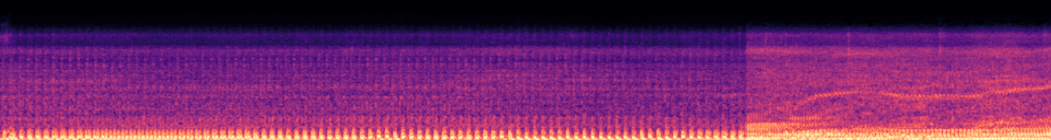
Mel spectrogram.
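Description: Honda CRF single-cylinder four-stroke dual-sport motorcycle engine running with an even pulsing beat, then about three-quarters of the way through the sound changes abruptly and the engine revs up, rising in pitch as the bike pulls away.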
